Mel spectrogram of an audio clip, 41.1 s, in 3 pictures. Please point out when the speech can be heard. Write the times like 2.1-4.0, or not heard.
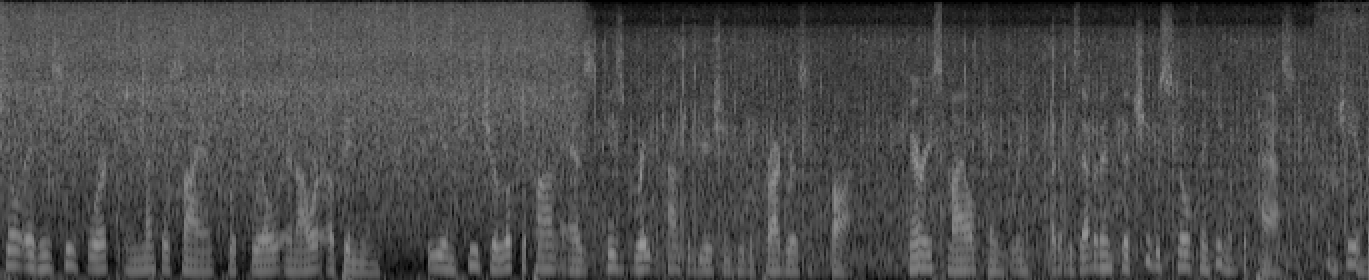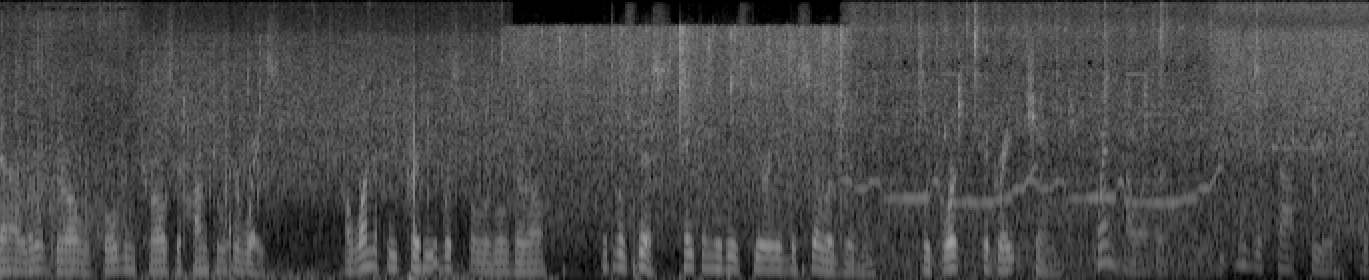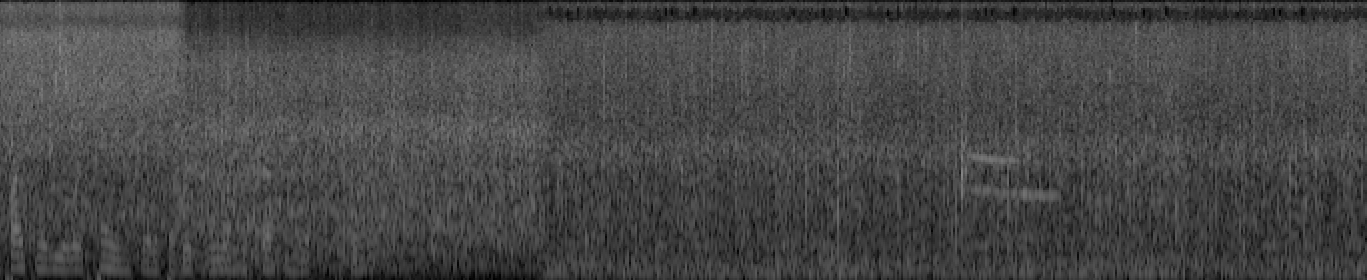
0.0-31.2.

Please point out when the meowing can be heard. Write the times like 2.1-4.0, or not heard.
37.0-38.0.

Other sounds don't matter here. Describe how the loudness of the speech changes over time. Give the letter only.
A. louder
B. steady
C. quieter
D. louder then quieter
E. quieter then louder
C.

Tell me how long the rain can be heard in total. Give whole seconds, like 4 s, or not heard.
41 s.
